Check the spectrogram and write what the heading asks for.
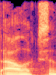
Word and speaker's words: Aleks: And so it's like, you know, I'll tell people, like, hey, my name's Alex.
